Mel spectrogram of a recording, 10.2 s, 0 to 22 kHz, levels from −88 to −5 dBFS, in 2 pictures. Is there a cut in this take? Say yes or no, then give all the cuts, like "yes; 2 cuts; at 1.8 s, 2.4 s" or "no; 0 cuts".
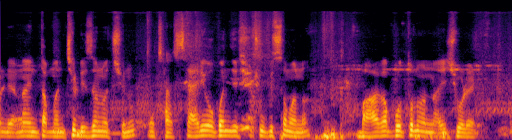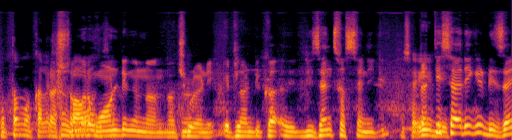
no; 0 cuts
